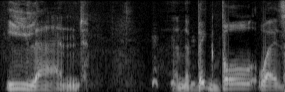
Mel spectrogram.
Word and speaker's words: eland: Eland aren't they lovely Eland I suppose is what I should be saying yant is the Africans pronunciation I got shouted at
